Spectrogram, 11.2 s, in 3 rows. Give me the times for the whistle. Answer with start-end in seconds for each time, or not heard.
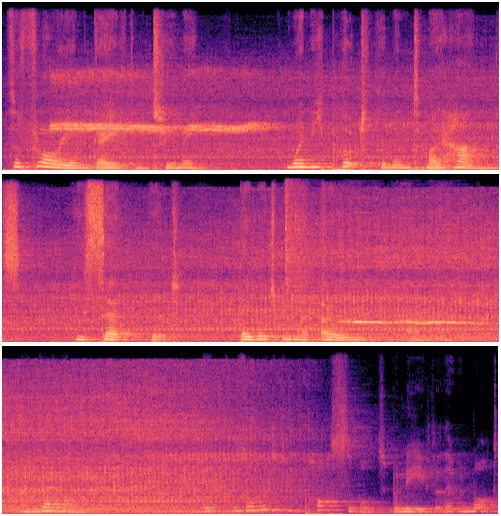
0.3-2.0, 5.8-7.2.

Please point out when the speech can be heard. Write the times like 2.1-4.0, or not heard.
0.1-8.2, 8.9-11.1.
